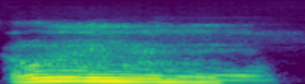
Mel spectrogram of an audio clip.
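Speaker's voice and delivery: normal talking voice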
